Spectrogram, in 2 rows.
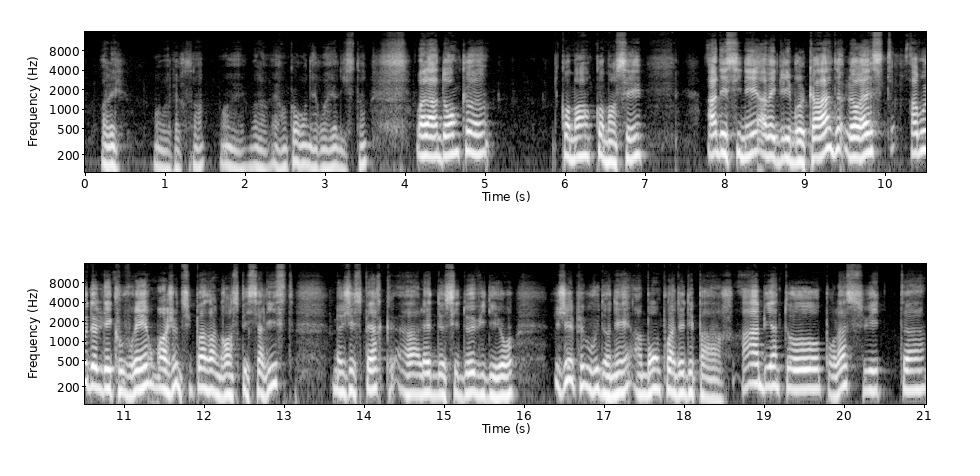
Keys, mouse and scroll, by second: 0.2 click, 1.7 click, 2.9-3.3 scroll up 1, 3.9-4.9 middle drag, 4.9 scroll up 1, 5.2 scroll down 1.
